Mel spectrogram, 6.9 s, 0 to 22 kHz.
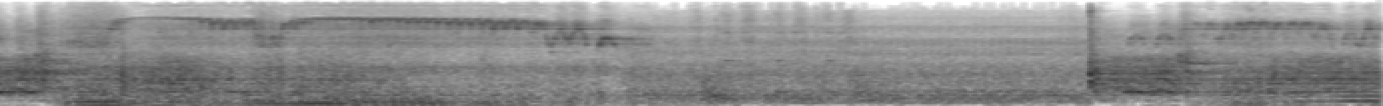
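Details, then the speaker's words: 1979 Triumph Spitfire, sat about 20 years, repeated steady cranking without catching, no fuel getting through; pump works, carburetor needle and seat suspected stuck, not confirmed. "Not get any fuel. I don't know if it's the fuel pump not keeping up, or the needle and seat is actually stuck."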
